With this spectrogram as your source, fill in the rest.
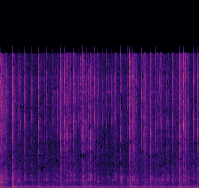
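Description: Two hands type quickly with the fingertips on a MacBook Pro's built-in keyboard, with black plastic keys set in an aluminium body. A steady stream of short, bright, dry clicks and taps follows, each one dying away almost instantly, with only a faint low thud beneath.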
